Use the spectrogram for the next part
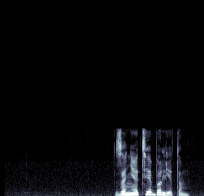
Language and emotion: Russian, neutral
